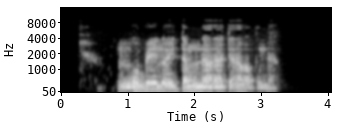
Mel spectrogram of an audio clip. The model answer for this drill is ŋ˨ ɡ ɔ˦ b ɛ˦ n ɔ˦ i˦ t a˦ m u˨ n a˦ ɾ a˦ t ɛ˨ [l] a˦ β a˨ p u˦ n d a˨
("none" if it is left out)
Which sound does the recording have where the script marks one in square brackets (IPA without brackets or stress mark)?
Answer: ɾ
